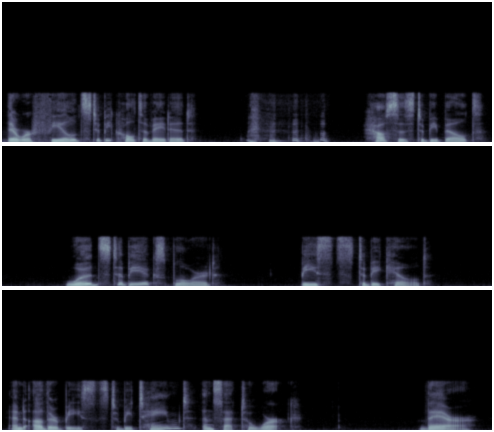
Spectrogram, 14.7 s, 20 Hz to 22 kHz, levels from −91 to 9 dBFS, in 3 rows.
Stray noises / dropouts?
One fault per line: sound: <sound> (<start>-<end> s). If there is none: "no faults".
sound: laugh (2.4-3.3 s)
